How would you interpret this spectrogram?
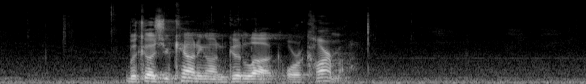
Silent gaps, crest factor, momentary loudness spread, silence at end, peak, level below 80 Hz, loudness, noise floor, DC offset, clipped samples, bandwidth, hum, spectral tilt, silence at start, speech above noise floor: none; 18 dB; 25 LU; 0 s; -2 dBFS; -40 dBFS; -16 LUFS; -38 dBFS; under 0.1%; under 0.1%; 15.5 kHz; none; -5 dB/octave; 0 s; 22 dB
